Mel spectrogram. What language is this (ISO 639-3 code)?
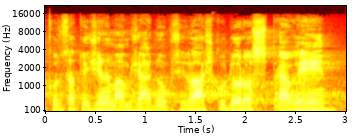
ces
